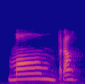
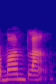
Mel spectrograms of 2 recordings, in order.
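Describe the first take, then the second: First: "Mont Blanc" with a separate extra syllable closing "Blanc"; Japanese-style pronunciation. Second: "Mont Blanc" with an open nasal ending; French-style pronunciation. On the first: Tutor reading the dessert's name off the page, "Mont Blanc" Japanese-style. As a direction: say "Mont Blanc" as a Japanese loanword, ending on a hard k sound. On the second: Tutor giving the dessert's other name, "Mont Blanc" French-style with silent c. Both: Shown as a demonstration. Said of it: "or Mont Blanc".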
